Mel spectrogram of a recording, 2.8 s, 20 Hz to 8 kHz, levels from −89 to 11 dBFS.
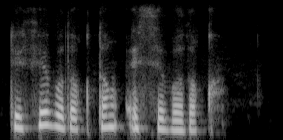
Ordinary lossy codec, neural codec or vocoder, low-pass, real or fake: Opus, 24 kbps; none; 7.2 kHz; real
